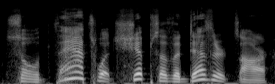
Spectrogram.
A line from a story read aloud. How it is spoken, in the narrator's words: Maddie whispered to Jack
